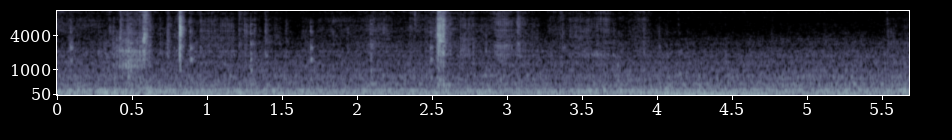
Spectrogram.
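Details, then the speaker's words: Peugeot 508 2.2 HDi diesel pulls at full throttle with a deep flat drone and no turbo whistle; it is underboosted and sluggish because the turbo's variable geometry is stuck in one position. "you can usually hear the the whistling of the tube earlier a bit and I can't hear that at all"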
